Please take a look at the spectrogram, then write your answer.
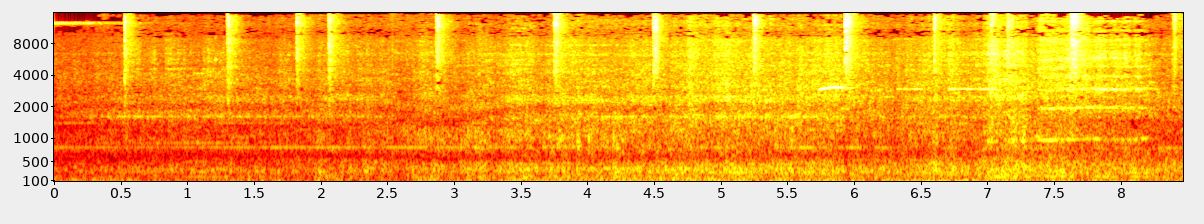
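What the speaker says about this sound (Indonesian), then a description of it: "Kayaknya ada kereta dari belakang" An Indonesian passenger train rumbles past close by, wheels clacking rhythmically over rail joints with a faint metallic squeal, growing louder midway.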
